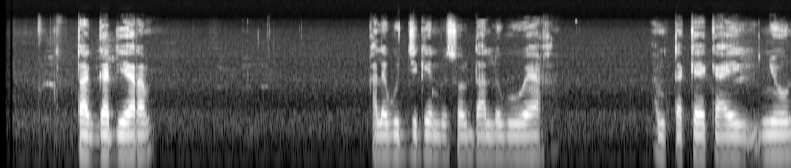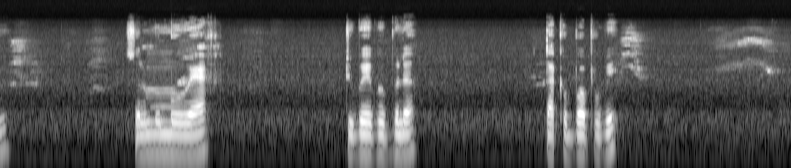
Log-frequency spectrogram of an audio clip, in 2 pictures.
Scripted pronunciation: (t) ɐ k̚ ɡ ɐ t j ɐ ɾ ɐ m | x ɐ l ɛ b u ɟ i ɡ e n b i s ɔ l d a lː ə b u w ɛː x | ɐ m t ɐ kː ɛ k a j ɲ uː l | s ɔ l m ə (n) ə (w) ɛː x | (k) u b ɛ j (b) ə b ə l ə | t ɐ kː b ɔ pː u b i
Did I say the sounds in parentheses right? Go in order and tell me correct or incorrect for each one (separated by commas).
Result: correct, incorrect, correct, incorrect, correct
